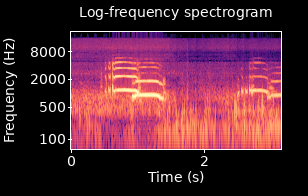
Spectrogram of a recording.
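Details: Cranes taking off in the morning: a loud, rich trumpeting call with a downward slur lasting under a second, followed after a pause by a second, similar call, over a soft background murmur.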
